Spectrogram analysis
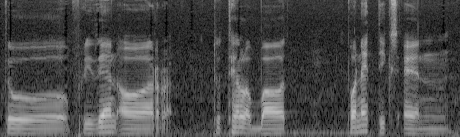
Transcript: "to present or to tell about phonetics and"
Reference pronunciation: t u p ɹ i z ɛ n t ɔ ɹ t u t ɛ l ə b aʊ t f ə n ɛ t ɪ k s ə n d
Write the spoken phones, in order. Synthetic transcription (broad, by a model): t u p ɹ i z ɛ n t ɔ ɹ t u t ɛ l ə b aʊ t p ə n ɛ t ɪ k s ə n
